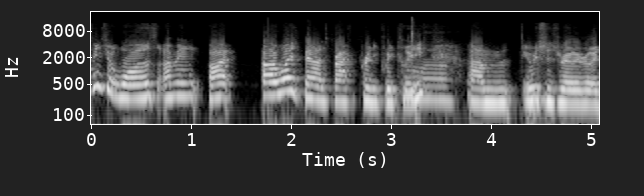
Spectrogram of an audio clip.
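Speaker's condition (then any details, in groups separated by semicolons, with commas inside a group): Bilateral cleft lip and palate; childhood voice squeaky, very airy, nasal, lifelong speech therapy, braces in teens, much improved since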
